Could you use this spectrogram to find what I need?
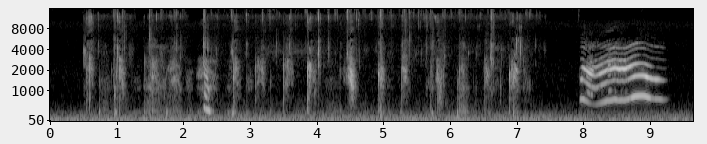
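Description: A cat eating its breakfast makes many faint, crisp chewing and crunching clicks in an irregular rhythm, followed by a short, clear meow near the end.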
